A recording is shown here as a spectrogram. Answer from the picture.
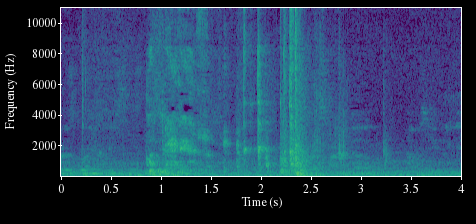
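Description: A short rustle about a second in, then a few light clicks and knocks around two seconds in, over quiet room tone.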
